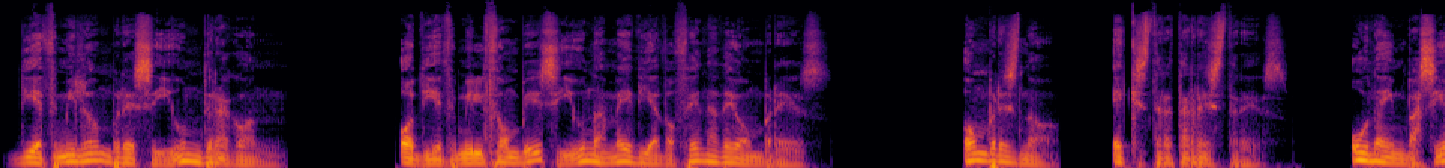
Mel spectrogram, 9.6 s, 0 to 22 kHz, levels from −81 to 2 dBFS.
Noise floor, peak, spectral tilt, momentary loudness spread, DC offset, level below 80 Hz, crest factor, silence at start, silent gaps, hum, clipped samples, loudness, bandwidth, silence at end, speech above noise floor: under -90 dBFS; -6 dBFS; -5 dB/octave; 12 LU; under 0.1%; -36 dBFS; 18 dB; 0.1 s; 1.93-2.63 s, 5.55-6.42 s, 7.08-7.42 s, 8.70-9.00 s; none; under 0.1%; -24 LUFS; 20 kHz; 0 s; over 67 dB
